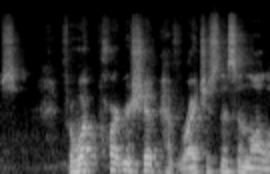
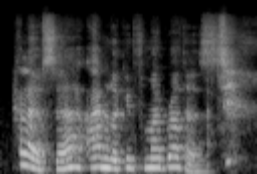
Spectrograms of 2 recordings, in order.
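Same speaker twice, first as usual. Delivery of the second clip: put-on very high-pitched small English boy voice; 10 semitones higher, 4 dB louder than usual. Retelling Joseph's reply to a man in a Genesis story: Tiny Tim accent. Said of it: "that's my Tiny Tim accent".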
